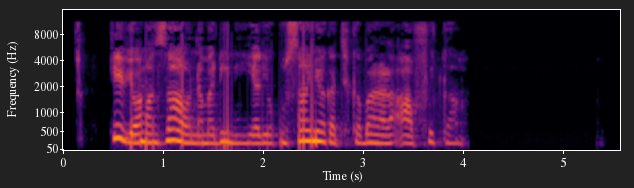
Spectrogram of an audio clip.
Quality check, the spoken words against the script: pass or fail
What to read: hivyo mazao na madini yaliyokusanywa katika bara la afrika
pass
